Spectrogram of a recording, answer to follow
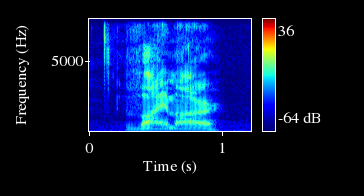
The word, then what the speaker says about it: Weimar: turned into Nazi Germany viar for those who are going to complain about the my pronunciation of it read the Constitutions they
